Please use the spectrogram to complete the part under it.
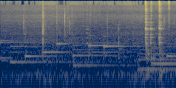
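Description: Asafoetida dropped into smoking-hot oil in a Marathi home kitchen as a Mandeli fish curry begins, giving a steady near sizzle and fry crackle with a few metallic clinks of a pan or spoon, no talking.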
